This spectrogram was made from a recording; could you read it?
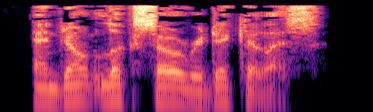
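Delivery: plain reading voice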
